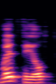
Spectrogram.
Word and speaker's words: Whitefield: like Jonathan Edwards and George Whitfield that's spelled Whitefield but Whitfield brought T emotional passionate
